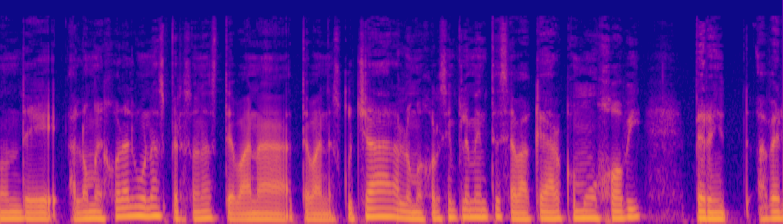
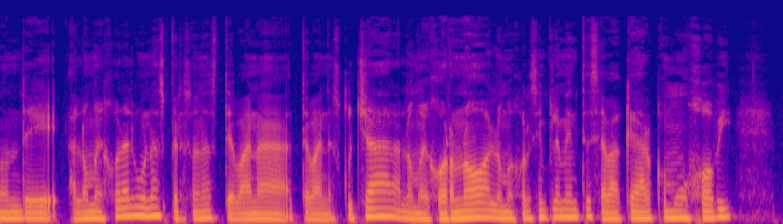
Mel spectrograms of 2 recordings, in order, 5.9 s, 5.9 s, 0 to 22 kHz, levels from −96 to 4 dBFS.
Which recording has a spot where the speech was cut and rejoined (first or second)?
first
